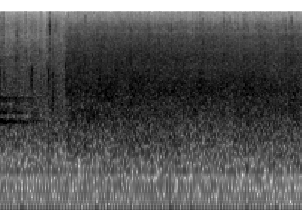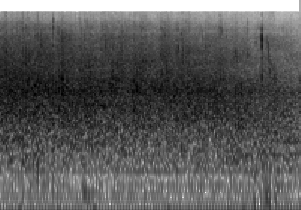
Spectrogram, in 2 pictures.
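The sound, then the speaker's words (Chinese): A large audience claps steadily for about eight seconds, a dense, even wash of applause that holds its loudness throughout and eases slightly at the end, with no talking over it, welcoming Director Lu Junhong to read totems. “下面让我们用最热烈的掌声恭请尊敬的卢军宏台长为我们慈悲看图腾。”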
